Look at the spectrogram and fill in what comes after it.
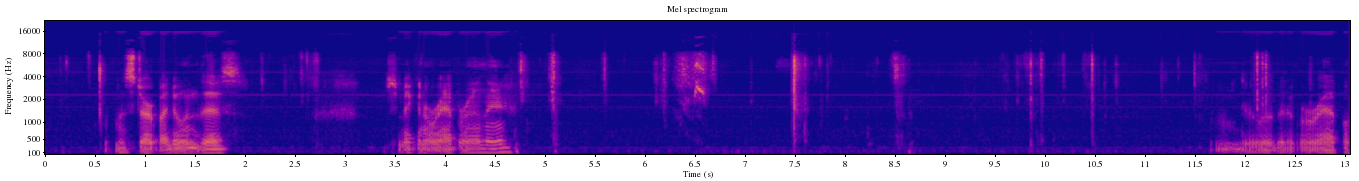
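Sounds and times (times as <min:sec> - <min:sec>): tape crinkling: 0:05.0 - 0:06.8, 0:09.4 - 0:12.3
soft tape clicks: 0:09.6 - 0:12.8.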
